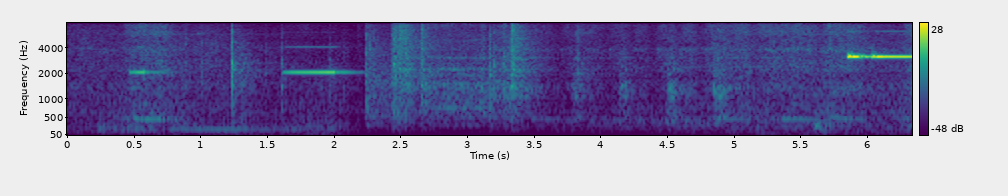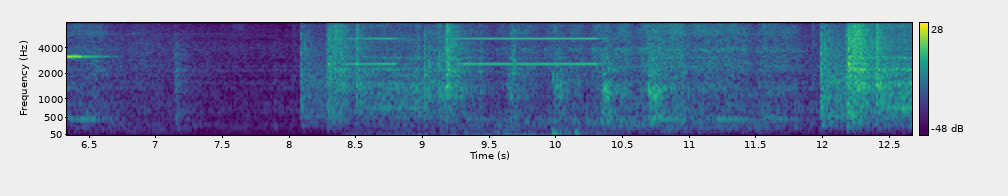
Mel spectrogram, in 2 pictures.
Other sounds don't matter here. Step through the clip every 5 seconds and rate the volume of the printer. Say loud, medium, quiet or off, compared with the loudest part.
quiet, medium, loud.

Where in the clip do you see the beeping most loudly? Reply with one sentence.
The volume of the beeping peaks at 6 seconds.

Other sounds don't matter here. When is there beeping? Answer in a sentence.
You can hear the beeping from 0.2 to 2.0 s, from 5.6 to 6.5 s and from 8.4 to 10.3 s.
